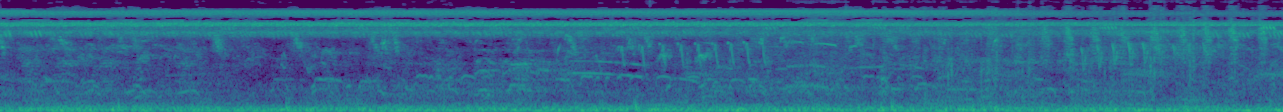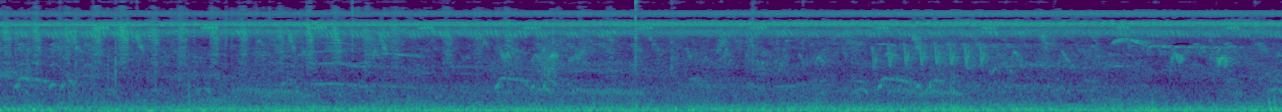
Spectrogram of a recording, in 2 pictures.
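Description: Outdoor ambience: a steady high-pitched insect drone with birds calling now and then, over a low steady rumble.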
